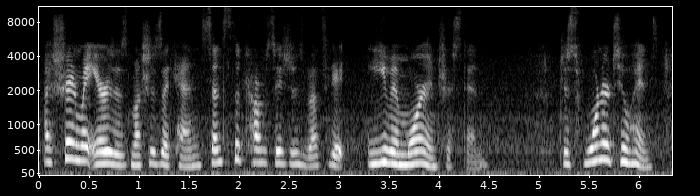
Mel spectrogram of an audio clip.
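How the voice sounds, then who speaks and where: A woman's voice: a little high, expressive, a little fast, a little mellow, slight background noise, low-quality recording. A woman doing a casual game playthrough, chatting expressively as she reads story text aloud and reasons through her reactions. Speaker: gaming video creator.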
